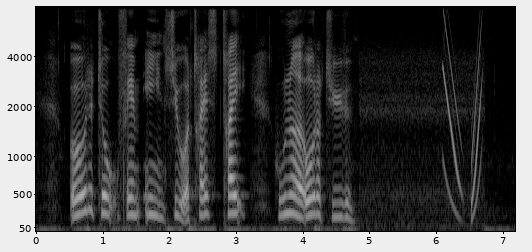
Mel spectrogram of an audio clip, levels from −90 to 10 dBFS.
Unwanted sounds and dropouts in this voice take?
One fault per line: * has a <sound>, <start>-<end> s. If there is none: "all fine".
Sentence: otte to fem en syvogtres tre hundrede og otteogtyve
* has a chirp, 6.1-6.7 s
